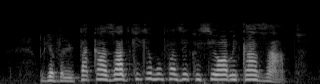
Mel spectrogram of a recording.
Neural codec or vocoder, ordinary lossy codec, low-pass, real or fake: none; none; 7.2 kHz; real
